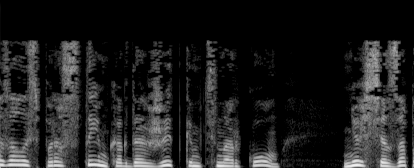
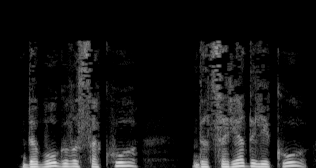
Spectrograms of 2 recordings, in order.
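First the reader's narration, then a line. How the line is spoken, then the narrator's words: Said gently. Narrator (Russian): ласково говорила мачка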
